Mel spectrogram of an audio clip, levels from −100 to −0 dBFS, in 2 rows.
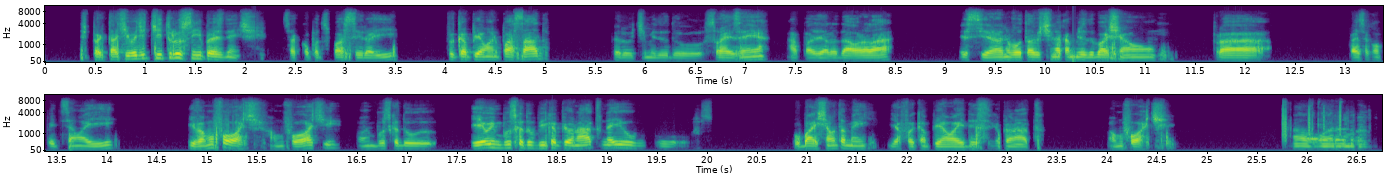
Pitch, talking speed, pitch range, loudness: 110 Hz, 155 wpm, 100-135 Hz, -21 LUFS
